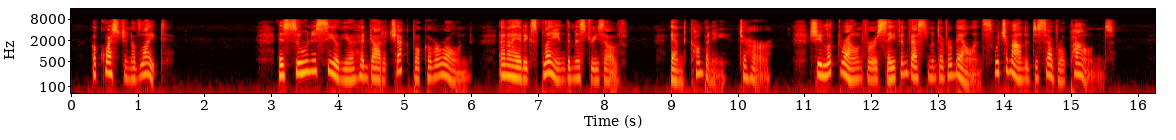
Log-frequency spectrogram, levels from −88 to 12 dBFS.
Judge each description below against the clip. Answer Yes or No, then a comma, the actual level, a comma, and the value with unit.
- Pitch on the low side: No, medium, 185 Hz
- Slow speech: No, average, 160 wpm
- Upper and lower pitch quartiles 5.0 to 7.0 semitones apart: Yes, wide, 5.6 semitones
